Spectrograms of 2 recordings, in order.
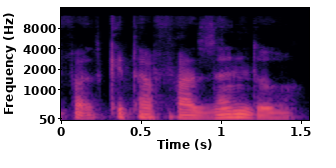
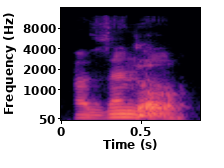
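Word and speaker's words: fazendo: You see the endu fazendu fazendu. Are the Are the vowels pronounced the same as in Spanish?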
